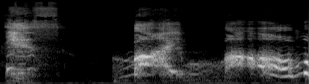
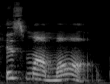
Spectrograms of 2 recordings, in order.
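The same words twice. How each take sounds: First: "It's my mom" drawn out word by word, much higher and louder, ending in a laugh; telling friends the shock, each word pulled apart; disbelieving emphasis. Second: Said in the usual way. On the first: Real, not acted. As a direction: spell out "my mom" in stunned disbelief.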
